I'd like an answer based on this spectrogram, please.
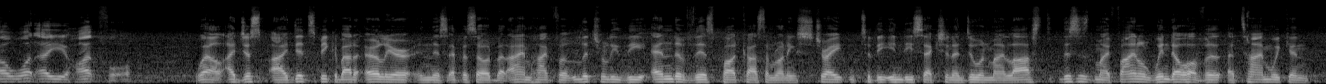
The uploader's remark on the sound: Pax Aus 2023. Recorded on the showfloor itself inside the Audio-Technica booth!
